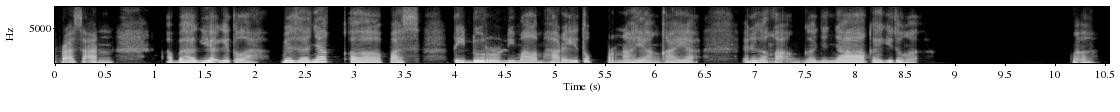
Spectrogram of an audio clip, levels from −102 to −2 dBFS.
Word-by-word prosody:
perasaan 210 -1 -3 0.5
e 215 - -6
bahagia 220 +1 +5
gitu 215 -2 0
lah. 185 0 -4 0.2
Biasanya, 230 +8 +4 0.2
eee, 215 -2 +2
pas 215 -1 -2 0.4
tidur 225 -1 +5
di 225 - +2
malam 210 -1 -2
hari 200 +1 -2
itu - - -5
pernah 220 -1 -3
yang 205 -1 -1
kayak 205 +1 -4 0.5
ini 235 - +1
nggak 205 - -2
Kak, - - -6 0.2
nggak 215 -2 -1
nyenyak 220 +1 +3
kayak 210 - 0
gitu 220 -1 0
nggak? 205 - -6 1.5
Heeh. 205 -3 -5
215 Hz, 140 wpm, -24 LUFS, 210-225 Hz, 1.5 s, bahagia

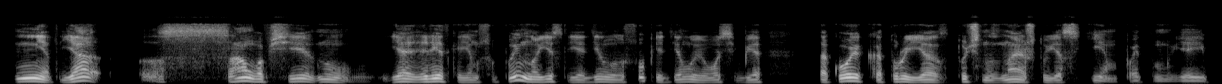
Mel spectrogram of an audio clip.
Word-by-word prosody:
Нет, 290 +2 +7
я, - - +4 0.4
э, - - -10
сам 155 -1 +2
вообще, 130 +1 +1
ну, 110 - -8
я 130 +3 0
редко 125 0 +2
ем 105 -1 -7
супы. 110 - -3
Но 120 - +3
если 115 -2 -3
я 105 -1 -3
делаю 110 0 -6
суп, 160 +7 -6
я 110 - -5
делаю 110 +3 -7
его 100 +1 -8
себе 105 +2 -5 0.6
такой, 155 +2 +4
который 125 -5 -2
я 105 -1 +1
з 90 - -16
точно 110 -5 +1
знаю, 110 +4 -1
что 105 - -3
я 95 0 -4
съем. 85 -10 -3
Поэтому 85 -1 -14
я 85 +2 -8
и 85 -1 -7
110 Hz, 150 wpm, -25 LUFS, 100-125 Hz, 0.6 s, Нет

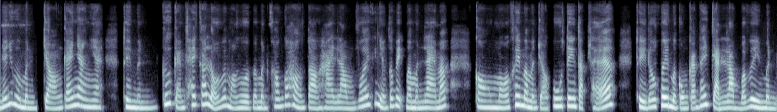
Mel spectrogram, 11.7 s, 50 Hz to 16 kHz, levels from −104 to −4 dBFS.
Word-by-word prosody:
nếu 240 +6 +2
như 330 - +1
mà 285 -5 +3
mình 195 -4 0
chọn 185 -3 -3
cá 235 +3 -1
nhân 265 -4 +2
nha, 220 -1 -1 0.3
thì 230 -2 +3
mình 195 0 -1
cứ 320 +2 +2
cảm 200 -2 -4
thấy 295 - -2
có 310 +1 0
lỗi 265 - +1
với 260 +2 -1
mọi 195 -7 -2
người 195 -1 0
và 195 - -5
mình 195 -1 -2
không 240 0 -3
có 285 - -1
hoàn 235 -9 -1
toàn 190 -2 -2
hài 190 -1 -4
lòng 185 -2 -4
với 250 +9 -1
cái 325 0 -4
những 200 -7 +1
cái 250 - -2
việc 260 -3 0
mà 205 - +1
mình 195 0 +1
làm 200 -1 -1
á, 230 +4 +1 0.4
còn 210 -2 +1
mỗi 200 +1 0
khi 300 -1 +5
mà 260 -4 +4
mình 195 -3 +1
chọn 180 -2 -5
ưu 250 0 +3
tiên 255 -1 +4
tập 195 -4 -3
thể 195 - -5
á 255 +9 +4 0.4
thì 225 -7 +3
đôi 220 +3 +1
khi 275 -1 +8
mình 225 -5 +4
cũng 180 -1 -1
cảm 185 +2 -3
thấy 290 +5 +2
chạnh 180 +1 0
lòng 195 -2 0
bởi 180 +1 -2
vì 225 -1 +4
mình 185 -3 0
210 Hz, 300 wpm, -19 LUFS, 190-250 Hz, 0.4 s, khi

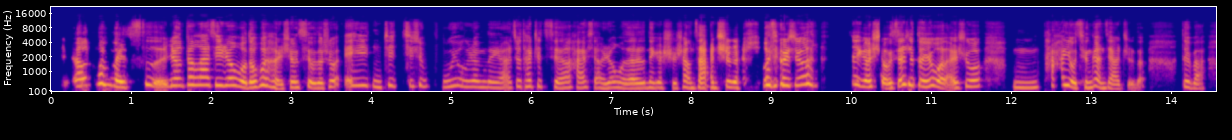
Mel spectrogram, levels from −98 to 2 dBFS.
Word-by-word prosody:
是， - - -22
然 310 - +4
后 335 - +2
她 425 0 +5 0.2
每 255 - +8
次 395 - -2
扔 335 +1 +3
当 370 +1 +2
垃 365 0 +3
圾 355 0 +2
扔 345 0 +2
我 265 - +6
都 250 +1 +5
会 360 -1 +2
很 200 -10 -2
生 255 +4 -1
气， - - -3
我 - - +3
就 230 - +2
说， 280 +4 -1
哎， 290 - -2 0.3
你 275 -3 -6
这 335 +5 -6
其 310 - -10
实 305 0 -8 0.2
不 275 +3 -8
用 320 -4 -8
扔 275 -1 -3
的 260 - -3
呀， 240 0 -7
就 290 +4 -6
她 295 +1 -3
之 300 +2 -9
前 255 -4 -4
还 250 -3 -5
想 235 -4 -8
扔 240 +3 -3
我 235 - -5
的 215 +2 0
那 245 0 -4
个 240 0 -3
时 225 - -6
尚 240 +1 -3
杂 230 0 +3
志， 245 +3 +1 0.4
我 370 - +7
就 330 0 -2
说 345 +1 0 0.6
这 390 -3 0
个 285 -2 +7
首 230 -7 +1
先 295 - +4
是 365 -3 +2
对 290 -4 +3
于 - - +2
我 295 -5 +4
来 - - -1
说， 295 +5 -1 0.4
嗯， 250 0 -7
它 - - -4
还 370 +2 -1
有 480 - +5
情 255 - -5
感 235 - -1
价 220 -5 -4
值 430 - -13
的， - - -13 0.4
对 275 - -2
吧？ 210 -2 -8
275 Hz, 285 characters per minute, -21 LUFS, 245-335 Hz, 0.6 s, 每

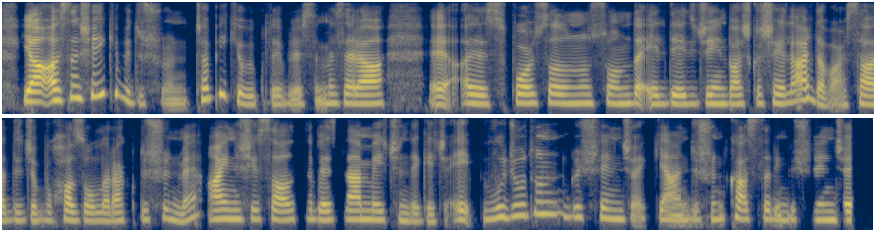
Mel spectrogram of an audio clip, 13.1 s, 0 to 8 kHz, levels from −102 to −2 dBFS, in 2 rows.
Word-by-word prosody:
Ya, 235 -1 +12
aslında 310 +5 +7
şey 360 +6 +2
gibi 360 - -4
düşün, 95 - -10
tabii 285 +9 +1
ki 215 - -2
uygulayabilirsin. 90 - -7
Mesela, 195 -1 +4 0.3
eee, 175 -2 +2
a 195 -2 +2
spor 200 +2 +2
salonunun 200 -1 -1
sonunda 195 0 -1
elde 185 +1 -1
edeceğin 190 0 -2
başka 190 +1 -1
şeyler 210 +8 +2
de - - 0
var, - - -6
sadece 175 -1 0
bu 175 - -9
haz 180 0 -1
olarak 170 +1 -3
düşünme. 195 -3 -6
Aynı 205 0 +3
şey 205 0 -5
sağlıklı 195 +1 -1
beslenme 195 0 +2
için 180 -2 -7
de 160 - -6
geç 155 0 -9
Eee, 195 - -3
vücudun 275 +7 -3
güçlenecek, 230 -4 -6
yani, 95 -1 -1
düşün, 195 - -7
kasların 200 -3 -2
güçlenecek. 185 -1 -3
195 Hz, 180 wpm, -24 LUFS, 185-210 Hz, 0.3 s, Ya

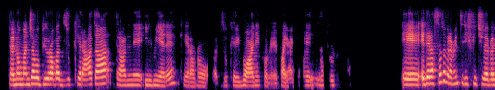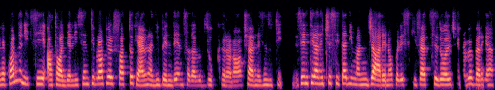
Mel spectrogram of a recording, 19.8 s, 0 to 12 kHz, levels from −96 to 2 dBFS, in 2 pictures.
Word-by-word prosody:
cioè, 200 -2 +1
non 210 +1 +3
mangiavo 225 +2 +4
più 220 +1 +1
roba 220 0 +5
zuccherata, 220 +5 +2
tranne 190 -2 -2
il 190 -1 -5
miele, 185 +8 -3
che 220 -7 -13
erano, 160 0 -7 0.2
uhm, - - -15
zuccheri 165 -1 -11
buoni, 170 0 0
come - - -12
poi - - -3
anche - - -13
quelli 175 -1 -8
della 195 -4 -13
frutta. 180 0 -15 1.3
Ehm, 205 -1 +5
ed 225 - +5
era 250 0 +10
stato 295 +7 +3
veramente 260 -2 0
difficile, 225 -3 -1
perché 205 +1 +1
quando 275 - +1
inizi 230 -5 -1
a 200 -3 0
toglierli 190 -1 0
senti 230 +3 -6
proprio 235 +2 +3
il 240 - 0
fatto 225 0 -1
che 250 -5 -1
hai 180 - +3
una 195 -1 -4
dipendenza 195 +1 -4
dallo 180 0 -5
zucchero, 185 -1 -8
no, 170 +2 -3
cioè, 195 -1 0
ne 180 -1 -7
senso 195 +1 -6
ti 215 - -16 0.2
senti 255 +5 -1
la 250 -1 +5
necessità 250 0 -2
di 235 -1 -7
mangiare, 205 -2 +2
no, 195 +1 -6
quelle 200 0 -3
schifezze 200 +1 -2
dolci 205 +3 -1
proprio 220 +4 -3
perché, 200 0 -1
205 Hz, 175 wpm, -19 LUFS, 190-230 Hz, 1.3 s, era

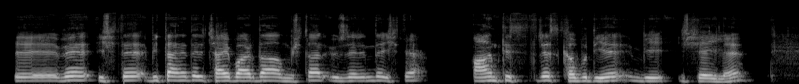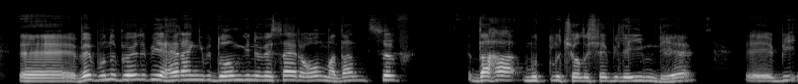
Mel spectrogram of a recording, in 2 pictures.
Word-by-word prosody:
Eee, 85 - -1
ve 190 +2 +2
işte 165 +4 -1
bir 180 - -3
tane 185 0 +3
de 190 -1 +2
çay 175 -1 +2
bardağı 170 +1 +4
almışlar. 170 +2 0
Üzerinde, 165 +2 -2
işte, 165 +3 -6 0.5
"Anti-stres 180 +2 0
kabı." 155 0 +1
diye 175 +1 +1
bir 155 0 -1
şeyle. 145 +5 -1 0.7
Eee, 150 -1 +2
ve 210 +1 +4
bunu 210 +1 -2
böyle 220 0 +3
bir 215 -3 +3
herhangi 210 +3 +1
bir 200 - -7
doğum 200 +2 +3
günü 200 -2 -1
vs. 190 +2 -8 0.2
olmadan, 185 0 -3
sırf 205 +2 0 0.7
daha 190 +3 +2
mutlu 180 +1 -3
çalışabileyim 170 -1 -2
diye, 145 +6 -1 0.5
eee, 80 - -3
bir 190 - -8
175 Hz, 130 wpm, -23 LUFS, 160-190 Hz, 0.7 s, bardağı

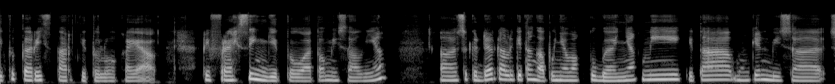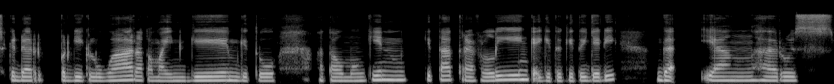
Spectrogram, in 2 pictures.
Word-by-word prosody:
itu 245 +6 -3
ke-restart, 195 -3 +1
gitu, 170 -2 -4
loh. 160 0 -5
Kayak 165 0 -1 0.4
refreshing, 205 +2 +4
gitu. 165 -1 -1
Atau, 170 +4 -2
misalnya, 185 - -2 0.6
eee, 190 0 +2
sekedar 205 +4 +2
kalau 220 -2 +3
kita 230 +1 +2
nggak 170 -4 +2
punya 195 -1 +2
waktu 185 +2 -2
banyak, 175 +2 +1
nih. 230 +1 +4
Kita 215 +3 +1
mungkin 215 +3 0
bisa 175 -2 -1
sekedar 180 -2 -1 0.2
pergi 180 -1 0
keluar 180 +3 +2
atau 175 -2 -6
main 170 0 -2
game, 180 +1 +2
gitu. 170 0 -2 0.4
Atau 170 -1 -3
mungkin 205 +5 0 0.2
kita 200 0 0
traveling, 200 +5 +2
kayak 165 -4 -1
gitu-gitu. 165 +1 -3
Jadi, 175 +4 +1 0.5
nggak 190 -1 +2 0.3
yang 185 -1 0
harus, 180 -1 -1
185 Hz, 135 wpm, -23 LUFS, 175-200 Hz, 0.6 s, refreshing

